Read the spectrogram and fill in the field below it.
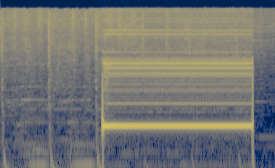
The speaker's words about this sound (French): on y va, on appelle maintenant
